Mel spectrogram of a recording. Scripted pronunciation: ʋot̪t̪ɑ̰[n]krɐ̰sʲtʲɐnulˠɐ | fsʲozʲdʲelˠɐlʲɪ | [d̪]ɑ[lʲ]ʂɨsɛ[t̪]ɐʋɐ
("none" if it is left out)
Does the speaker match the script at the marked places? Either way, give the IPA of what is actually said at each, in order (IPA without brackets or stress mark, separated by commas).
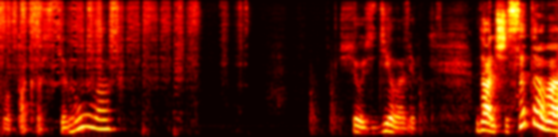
none, d̪, lʲ, t̪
